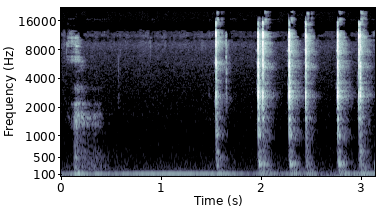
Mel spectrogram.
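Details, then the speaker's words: Newly installed in-coolant fan switch tested by grounding the sensor spade terminal: six sharp relay clicks over a low hum but no fans run; relay output wiring to be checked. "just trying i hear it click in the uh i hear it clicking the relay over but i don't hear any fans running"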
